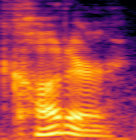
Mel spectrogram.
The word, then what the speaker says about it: Qatar: it's in uh Qatar I heard it's pronounced cutter from someone that lived there so I don't know if that's true or not if you guys know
